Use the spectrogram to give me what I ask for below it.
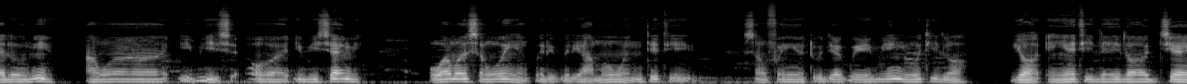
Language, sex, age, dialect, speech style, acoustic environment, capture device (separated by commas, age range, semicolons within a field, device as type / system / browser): Yoruba, male, 25-34, Nigeria - Kano, focused, people talking; traffic; music, mobile / Linux / Chrome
